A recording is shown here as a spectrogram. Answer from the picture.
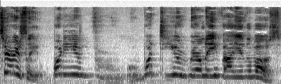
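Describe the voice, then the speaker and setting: A man performs a squeaky put-on character voice at an extremely high pitch. He speaks very fast. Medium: read story. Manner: shifty, wheedling.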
